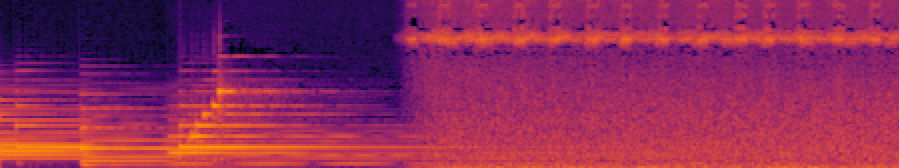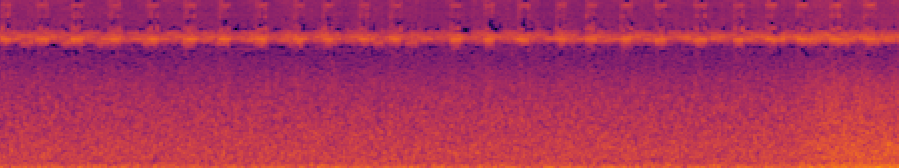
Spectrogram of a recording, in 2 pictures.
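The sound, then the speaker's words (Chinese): Crickets chirp in a dense, continuous, high-pitched trill with a fast pulsing rhythm, loud and steady after a few seconds of soft melodic tones. “怀念蛐蛐和蟋蟀的叫声吗？那是童年和生活的一个伴奏”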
